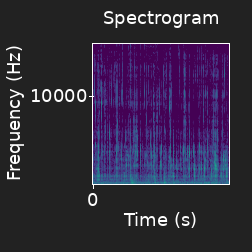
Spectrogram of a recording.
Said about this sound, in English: So what I'm going to do now is put in our known gold sample, and it should displace a known volume of water. So we're putting one blob of the plasticine into one of the tanks, and water is now trickling out into the bowl.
